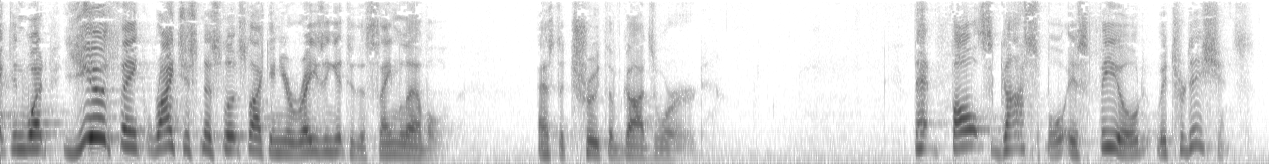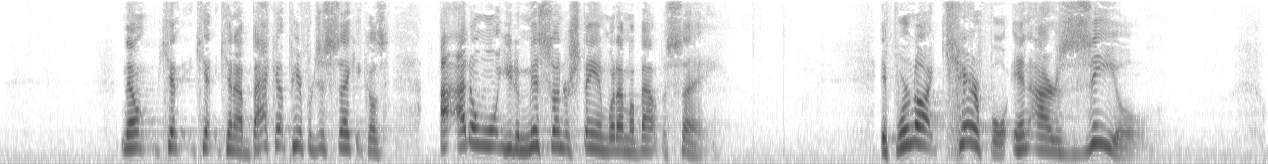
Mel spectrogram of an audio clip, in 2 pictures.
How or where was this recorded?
large echoing room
